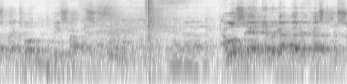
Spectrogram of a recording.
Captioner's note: laughter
